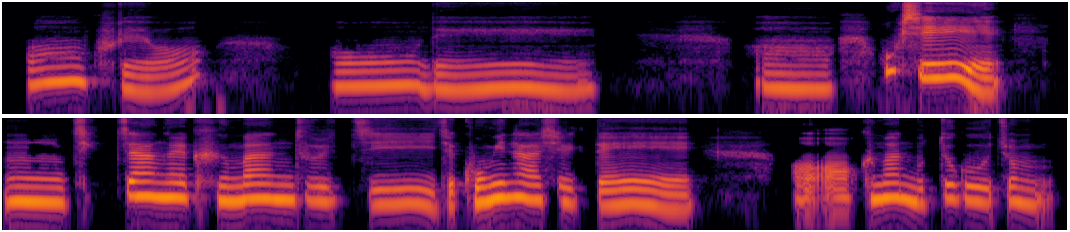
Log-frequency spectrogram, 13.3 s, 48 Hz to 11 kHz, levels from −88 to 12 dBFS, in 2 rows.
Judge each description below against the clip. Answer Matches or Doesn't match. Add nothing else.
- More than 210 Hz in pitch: Doesn't match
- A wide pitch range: Doesn't match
